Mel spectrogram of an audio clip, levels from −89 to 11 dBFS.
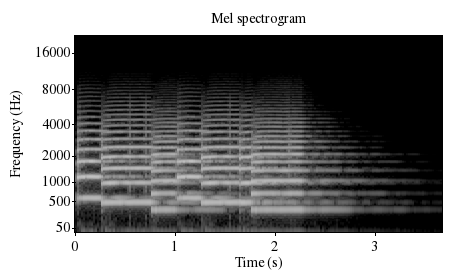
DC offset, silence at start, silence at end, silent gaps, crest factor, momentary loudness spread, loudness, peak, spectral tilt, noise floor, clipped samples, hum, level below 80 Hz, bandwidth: under 0.1%; 0 s; 1 s; none; 16 dB; 6 LU; -13 LUFS; 0 dBFS; -0.5 dB/octave; -62 dBFS; under 0.1%; none; -66 dBFS; 9 kHz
